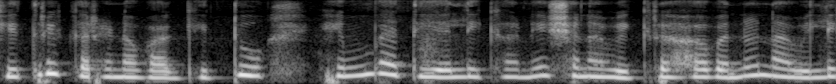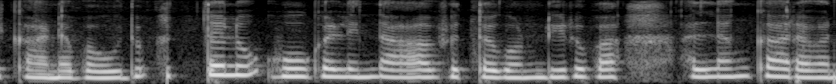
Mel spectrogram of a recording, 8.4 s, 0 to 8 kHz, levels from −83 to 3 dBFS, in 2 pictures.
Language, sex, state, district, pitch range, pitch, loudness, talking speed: Kannada, female, Karnataka, Belgaum, 255-295 Hz, 270 Hz, -17 LUFS, 70 wpm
